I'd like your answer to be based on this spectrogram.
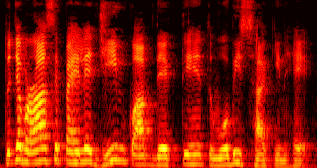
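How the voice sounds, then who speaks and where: Patient Quran teacher spelling out letters. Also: male voice, a little high, sing-song, bright, forceful tone. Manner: explains rules patiently, spells out letters and recites slowly. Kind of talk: tajweed lesson with slow recitation.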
